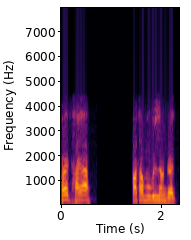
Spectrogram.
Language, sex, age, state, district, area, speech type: Bodo, male, 60+, Assam, Udalguri, rural, conversation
